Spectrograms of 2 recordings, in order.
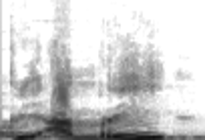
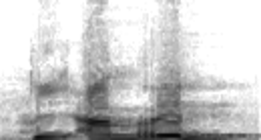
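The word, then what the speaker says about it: بأمرٍ: Kalau bi amri salah. Bi amrin. Kalau bi amrihi benar. Nanti kok dibaca gitu nanti ceritanya. Tapi cara membacanya saya sampaikan karena itu nakiro. Amrun kenabi jadi bi amrin.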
